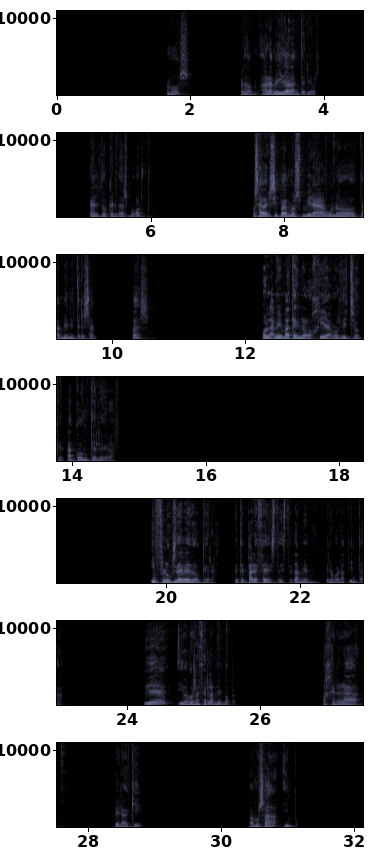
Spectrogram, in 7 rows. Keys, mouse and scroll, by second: 0.9 click, 3.3 click, 4.8 click, 7.0 click, 8.5 click, 10.1 click, 13.6 click, 15.2 click, 16.1 click, 21.5 click, 23.9 click, 25.3 click, 27.3 click.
